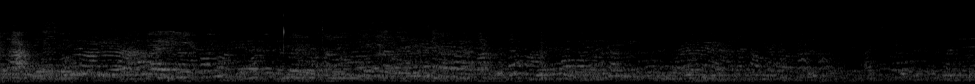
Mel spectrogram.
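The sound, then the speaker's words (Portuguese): A church audience of many voices chattering at once, a loud, steady hubbub of overlapping conversation as people mingle inside the church. “O crente é um povo barulhento, gente.”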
